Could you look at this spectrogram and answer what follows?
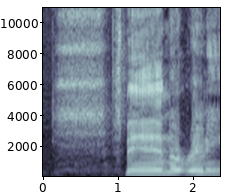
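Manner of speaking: slow, loud drawn-out call.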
